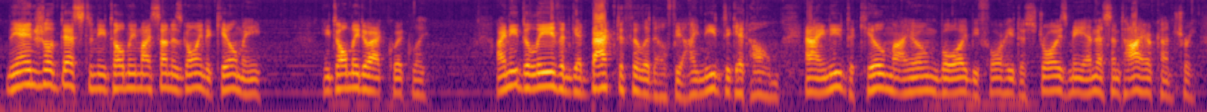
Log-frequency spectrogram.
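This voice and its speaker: A man's voice: mid-range voice, a little fast, fairly bright tone, pitched above the performer's own voice, lightly acted. A man playing a distraught, devout president in an audio drama, stammering and quavering with melodramatic fervour. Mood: frantic resolve. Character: distraught, fanatically devout male president, easily overwhelmed. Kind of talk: melodramatic radio drama acting.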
